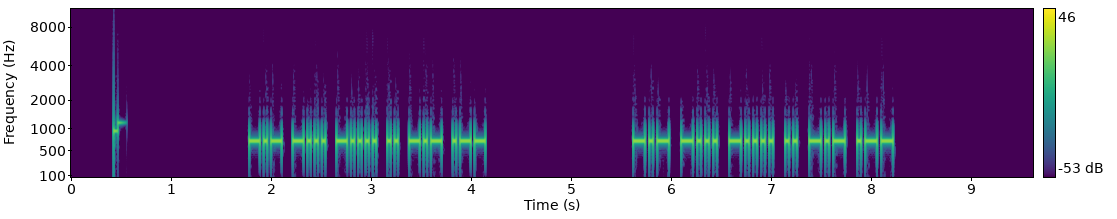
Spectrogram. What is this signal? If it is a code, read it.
Morse code, heard as a keyed tone, about 32 wpm, 700 Hz. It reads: KB6IKW KB6IKW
